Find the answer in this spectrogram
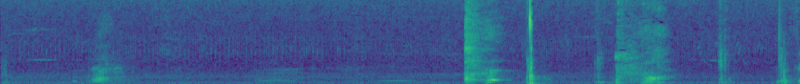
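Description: A person coughing and spluttering in short bursts, about three and a half and five seconds in, with a sharp click between them.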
